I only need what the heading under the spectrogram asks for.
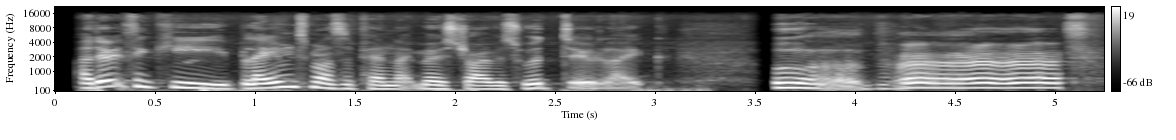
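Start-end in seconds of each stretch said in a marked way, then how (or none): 3.6-5.0 put-on irritated, angry brr sound, long and drawn out. Imitating how most drivers would react after a crash: imitating an angry F1 driver. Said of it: "the common noise of an angry F one driver".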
